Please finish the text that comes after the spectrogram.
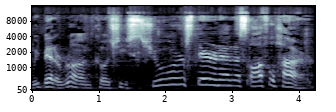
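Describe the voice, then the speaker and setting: A naive country bumpkin played by a man in old-time radio comedy style. He drawls slowly and folksily, excitable and swooping in pitch, with long hall reverb. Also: exaggerated voice. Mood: curious.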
